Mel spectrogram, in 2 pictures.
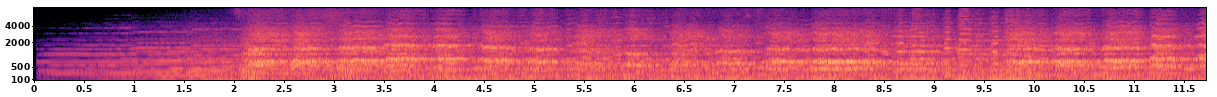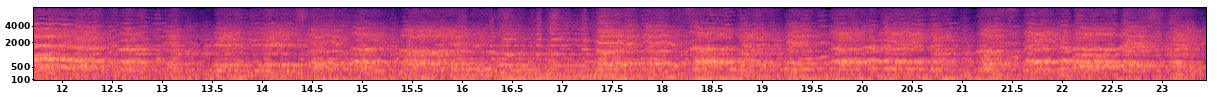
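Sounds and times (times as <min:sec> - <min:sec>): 
choir singing: 0:01.0 - 0:23.4.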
